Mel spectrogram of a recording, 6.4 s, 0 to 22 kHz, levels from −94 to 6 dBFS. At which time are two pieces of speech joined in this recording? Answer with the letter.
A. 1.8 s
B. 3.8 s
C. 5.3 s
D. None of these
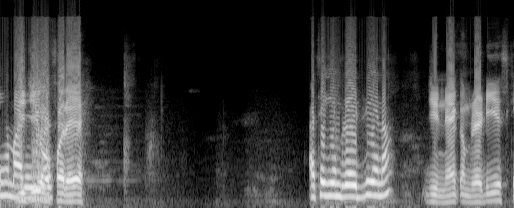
D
